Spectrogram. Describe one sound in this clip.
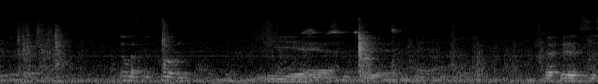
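An elderly man speaks calmly, as if giving a talk.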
